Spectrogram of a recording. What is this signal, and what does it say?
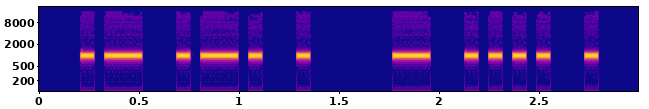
Morse code, heard as a keyed tone, about 20 wpm, 1000 Hz. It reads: ARE THE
